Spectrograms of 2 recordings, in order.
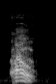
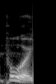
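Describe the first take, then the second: First: The word ends on a vowel without r. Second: The word ends with an audible r sound. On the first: "You say y'all was po" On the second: "You don't say poor"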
